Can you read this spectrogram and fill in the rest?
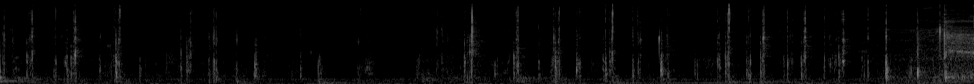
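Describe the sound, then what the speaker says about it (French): Tarot cards being drawn and shuffled during a live French fortune-telling broadcast, a steady run of crisp papery flicks and slaps up close, with soft rustling between them and no voices. "C'est ça pendant que je tire les cartes, bien sûr."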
